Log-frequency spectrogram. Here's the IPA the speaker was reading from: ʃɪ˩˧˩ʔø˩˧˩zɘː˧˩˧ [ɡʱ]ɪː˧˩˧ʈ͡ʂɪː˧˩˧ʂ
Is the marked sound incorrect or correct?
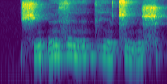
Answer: correct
